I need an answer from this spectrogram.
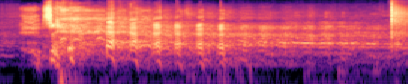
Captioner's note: laughter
